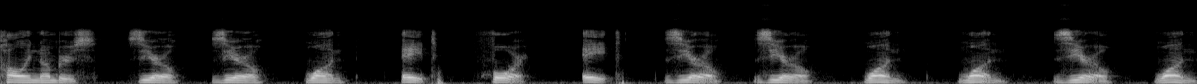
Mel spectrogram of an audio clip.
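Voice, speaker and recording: Using a put-on character voice, a man speaks very slowly with a very deep, low pitch and fairly even intonation. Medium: read story.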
